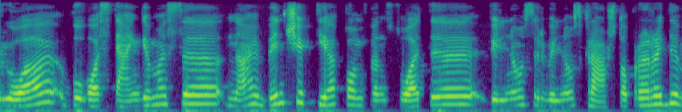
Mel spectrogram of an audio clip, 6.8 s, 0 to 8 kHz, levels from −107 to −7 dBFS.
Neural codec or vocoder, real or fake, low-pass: none; real; 7.2 kHz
